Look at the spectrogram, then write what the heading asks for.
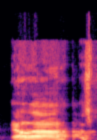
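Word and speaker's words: Elly: 11 game Run remarkable 11 game Run and Ella it's spelled Ellie but it's pronounced Ella De La Cruz unbelievable 21 year old kid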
